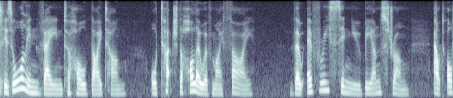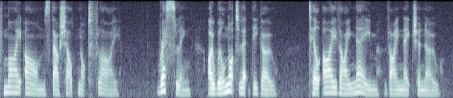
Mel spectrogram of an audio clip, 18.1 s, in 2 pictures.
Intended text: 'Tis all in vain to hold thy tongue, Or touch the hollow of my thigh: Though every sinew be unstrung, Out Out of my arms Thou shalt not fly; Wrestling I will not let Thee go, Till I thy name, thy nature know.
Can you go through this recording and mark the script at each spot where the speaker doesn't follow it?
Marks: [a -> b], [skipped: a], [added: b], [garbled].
'Tis all in vain to hold thy tongue, Or touch the hollow of my thigh: Though every sinew be unstrung, Out [skipped: Out] of my arms Thou shalt not fly; Wrestling I will not let Thee go, Till I thy name, thy nature know.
